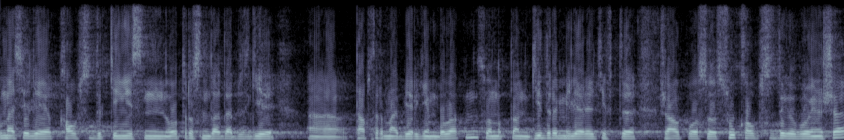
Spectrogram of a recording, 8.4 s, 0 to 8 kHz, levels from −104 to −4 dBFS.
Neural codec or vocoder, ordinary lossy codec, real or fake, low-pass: codec, 16 kHz, 8 kbps, FreqCodec, larger model; none; fake; none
